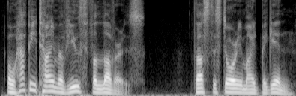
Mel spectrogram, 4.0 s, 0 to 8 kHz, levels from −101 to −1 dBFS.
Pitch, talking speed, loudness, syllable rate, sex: 120 Hz, 165 wpm, -17 LUFS, 3.9 syllables/s, male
